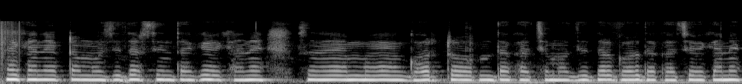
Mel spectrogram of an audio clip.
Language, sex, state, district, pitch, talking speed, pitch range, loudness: Bengali, female, West Bengal, Dakshin Dinajpur, 205 Hz, 160 wpm, 200-210 Hz, -14 LUFS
